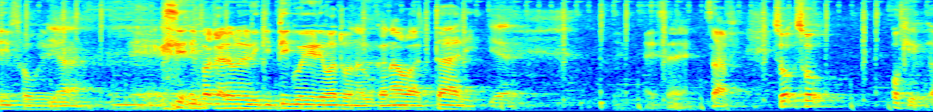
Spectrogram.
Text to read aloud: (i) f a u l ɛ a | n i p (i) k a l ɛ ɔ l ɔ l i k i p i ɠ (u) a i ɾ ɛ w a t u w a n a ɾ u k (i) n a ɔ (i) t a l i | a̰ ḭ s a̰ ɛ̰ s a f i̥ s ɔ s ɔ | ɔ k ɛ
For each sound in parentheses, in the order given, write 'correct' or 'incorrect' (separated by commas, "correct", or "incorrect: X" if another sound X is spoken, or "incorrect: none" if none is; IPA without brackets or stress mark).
correct, incorrect: a, incorrect: w, incorrect: a, incorrect: a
